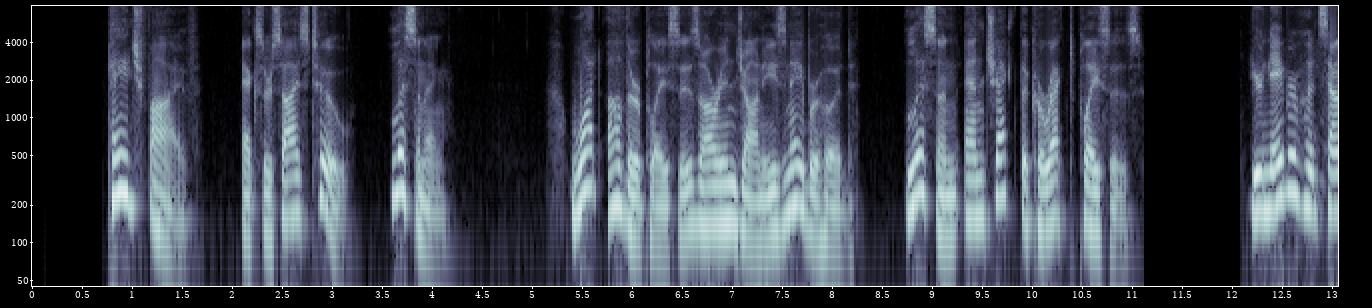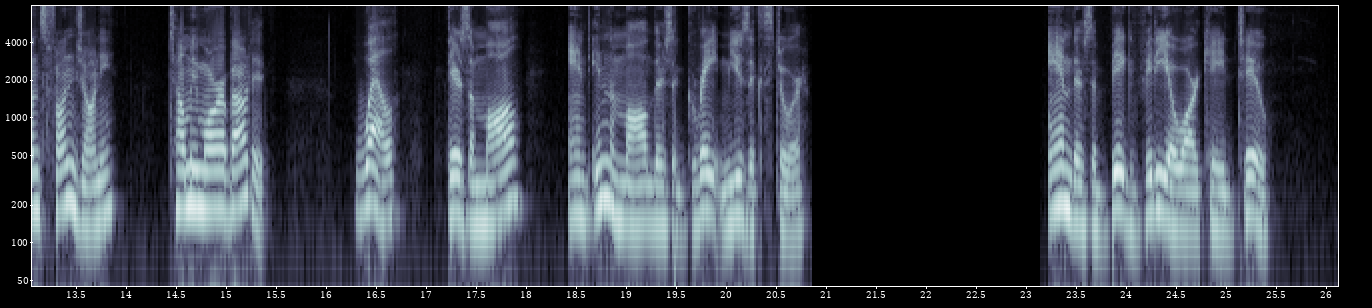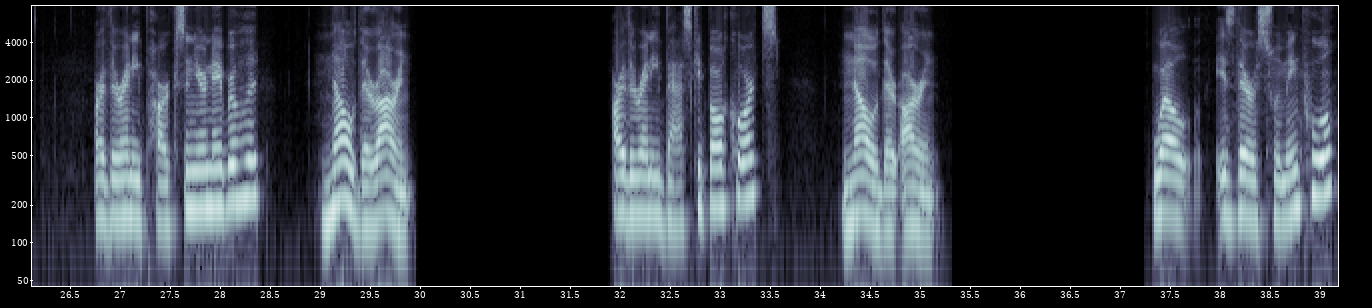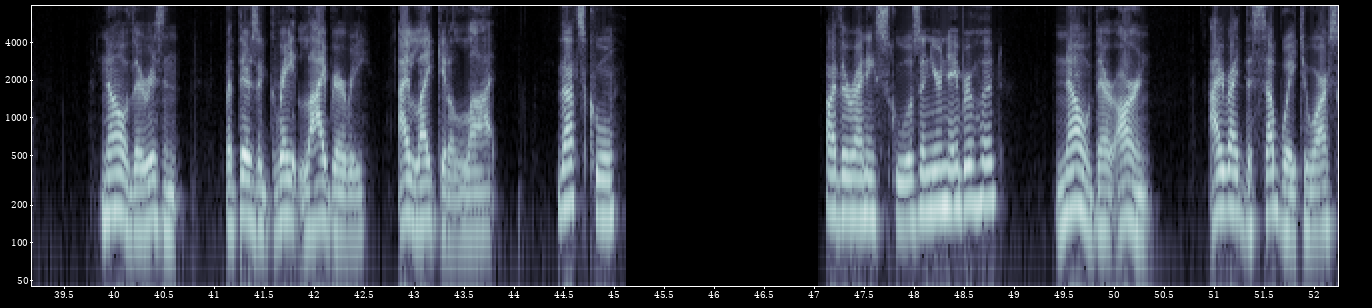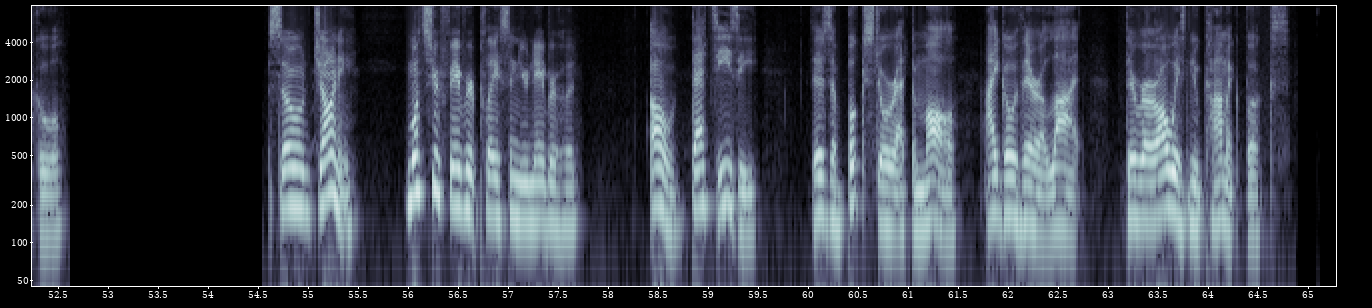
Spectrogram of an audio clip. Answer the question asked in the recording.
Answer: میوزیک استور، مغازه موسیقی که سی‌دی‌های موسیقی و آلبوم‌های موسیقی می‌فروشه.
